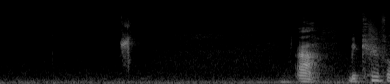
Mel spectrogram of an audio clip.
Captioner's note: lips smacking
